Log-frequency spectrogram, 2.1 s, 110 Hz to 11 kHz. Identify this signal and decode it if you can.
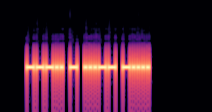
Morse code, heard as a keyed tone, about 50 wpm, 700 Hz. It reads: 8T36
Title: Common Cut Numbers - 4-Digit 50wpm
